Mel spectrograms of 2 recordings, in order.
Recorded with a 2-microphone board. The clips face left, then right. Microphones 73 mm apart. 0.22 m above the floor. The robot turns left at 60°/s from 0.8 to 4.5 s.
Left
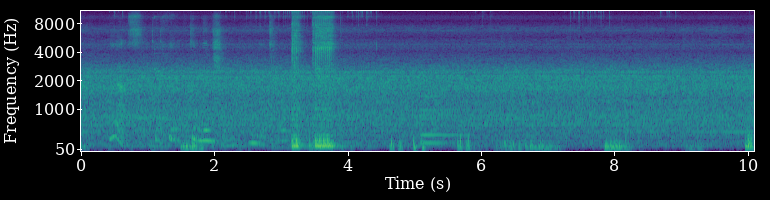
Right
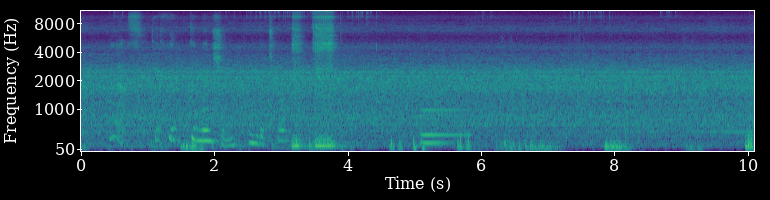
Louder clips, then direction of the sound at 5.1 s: Right 6 dB; 10° right (ahead or behind).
